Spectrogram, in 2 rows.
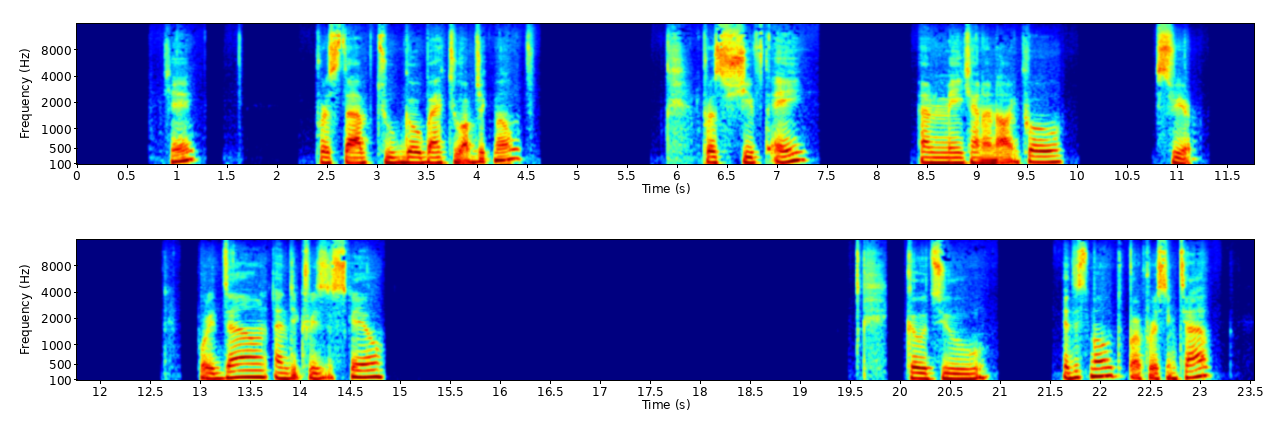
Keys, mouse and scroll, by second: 0.0-0.6 shift+middle drag, 0.6-1.0 scroll up 2, 1.0-3.8 shift+middle drag, 3.8 Tab, 5.0-5.4 shift+middle drag, 5.4 click, 5.7 scroll down 3, 5.9 shift+middle click, 6.8 shift+a, 12.2 g, 13.8 s, 15.4-15.9 scroll up 2, 15.9-16.3 shift+middle drag, 16.3 scroll up 1, 16.5-17.2 shift+middle drag, 17.2 g, 18.9 scroll up 1, 19.0-21.5 shift+middle drag, 21.5 Tab, 22.1-22.4 scroll up 1, 22.4-23.5 shift+middle drag.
